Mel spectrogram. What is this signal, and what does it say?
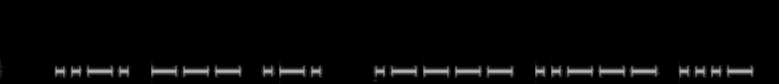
Morse code, heard as a keyed tone, about 15 wpm, 610 Hz. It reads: FOR 12V
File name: 2011-04-mp3 / A SMALL TRANCEIVER 2 15WPM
